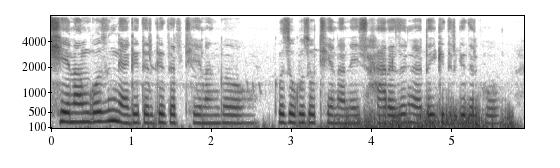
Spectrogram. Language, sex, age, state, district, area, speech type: Bodo, female, 30-45, Assam, Udalguri, urban, spontaneous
